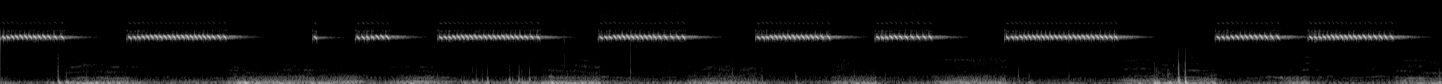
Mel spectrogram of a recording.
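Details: Small cricket singing very loudly, its shrill high trills of quick pulses repeated in bursts of half a second to over a second, with irregular short pauses between them, over faint low ambient noise.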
